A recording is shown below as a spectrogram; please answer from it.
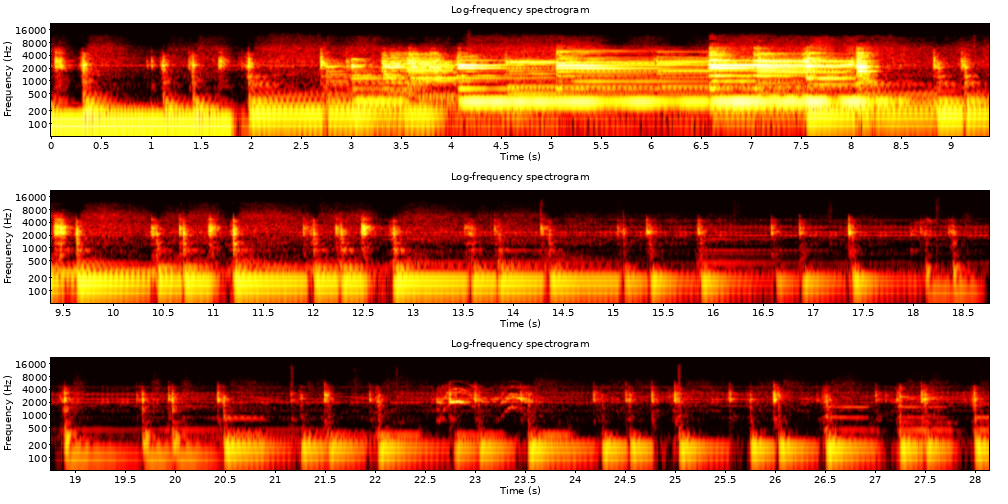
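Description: Instrumental opening of a post-hardcore song: electric guitar through effects picking a repeating figure of notes over a low held note. It is fuller and louder for about the first eight seconds, then thins to a quieter, steady picked pattern.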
